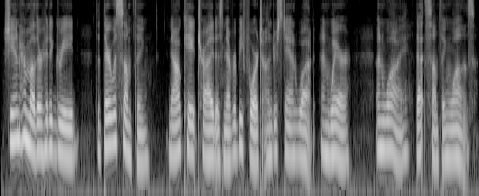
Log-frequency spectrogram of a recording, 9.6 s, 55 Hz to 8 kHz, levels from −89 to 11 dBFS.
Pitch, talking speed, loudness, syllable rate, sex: 165 Hz, 165 wpm, -16 LUFS, 4.8 syllables/s, female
